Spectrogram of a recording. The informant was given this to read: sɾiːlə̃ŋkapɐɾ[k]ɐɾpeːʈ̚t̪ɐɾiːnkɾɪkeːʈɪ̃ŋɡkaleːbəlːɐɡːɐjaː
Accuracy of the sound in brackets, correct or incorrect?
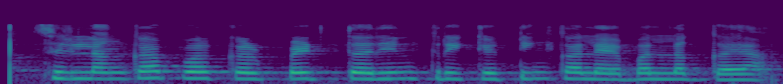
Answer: correct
